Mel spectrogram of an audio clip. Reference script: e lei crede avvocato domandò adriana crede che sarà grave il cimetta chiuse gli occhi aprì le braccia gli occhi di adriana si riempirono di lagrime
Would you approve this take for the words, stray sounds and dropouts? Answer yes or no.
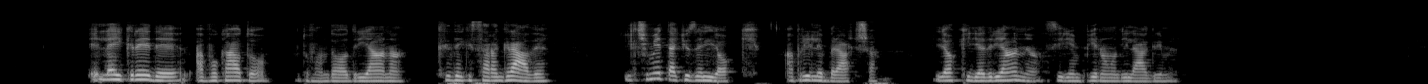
yes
